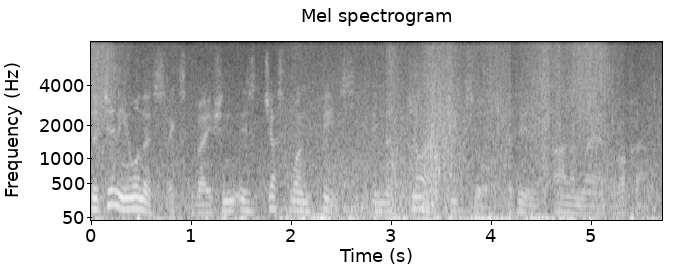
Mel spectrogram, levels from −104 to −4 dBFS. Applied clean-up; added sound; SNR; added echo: none; Waves, surf; -1 dB; none.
